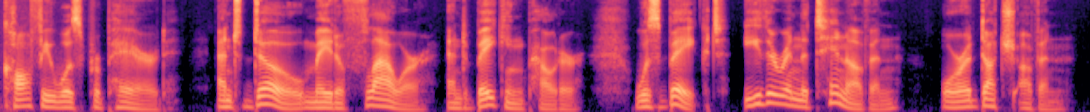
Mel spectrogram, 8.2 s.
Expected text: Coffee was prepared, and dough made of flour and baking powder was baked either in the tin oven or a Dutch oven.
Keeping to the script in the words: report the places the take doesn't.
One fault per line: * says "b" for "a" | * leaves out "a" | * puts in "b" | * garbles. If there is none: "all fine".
all fine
